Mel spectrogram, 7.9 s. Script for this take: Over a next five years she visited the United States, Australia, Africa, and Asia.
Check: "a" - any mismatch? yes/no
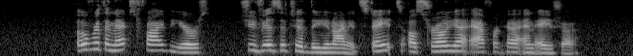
yes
